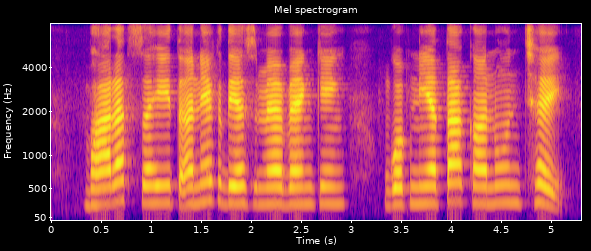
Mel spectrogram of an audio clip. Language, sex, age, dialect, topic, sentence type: Maithili, female, 25-30, Eastern / Thethi, banking, statement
